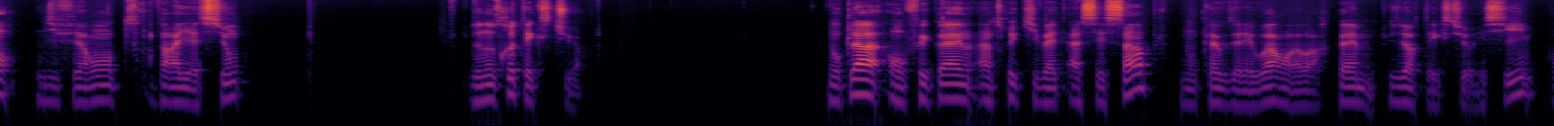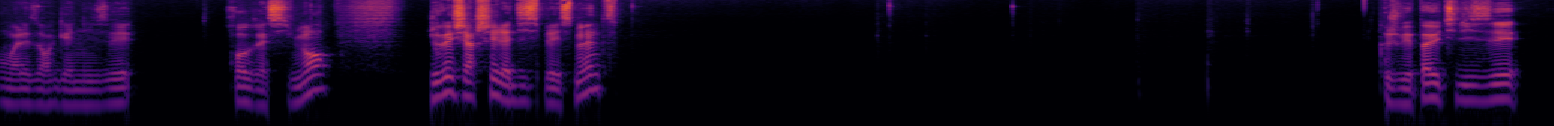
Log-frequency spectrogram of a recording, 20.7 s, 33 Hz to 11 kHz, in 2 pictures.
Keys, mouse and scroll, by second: 2.3-2.8 scroll down 6, 2.8-3.2 scroll up 2, 3.2 middle click, 3.6 scroll down 3, 4.0-8.1 shift+middle drag, 8.1 click, 10.6 click.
